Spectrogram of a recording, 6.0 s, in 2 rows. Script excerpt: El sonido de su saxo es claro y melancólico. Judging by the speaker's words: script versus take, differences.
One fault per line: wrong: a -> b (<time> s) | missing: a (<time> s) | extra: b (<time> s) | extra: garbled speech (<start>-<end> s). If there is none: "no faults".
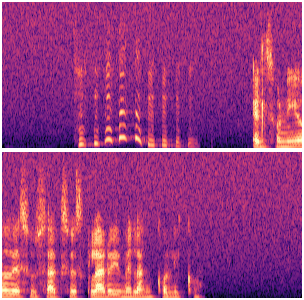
no faults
